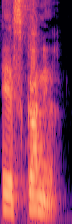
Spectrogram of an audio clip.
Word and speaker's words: escáner: Pues le ponemos delante una E y decimos escáner.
